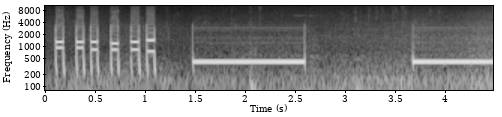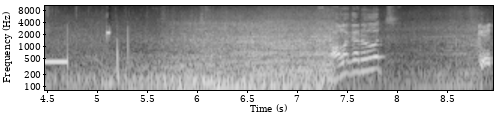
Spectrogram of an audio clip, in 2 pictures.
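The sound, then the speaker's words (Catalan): A quick burst of keypad dialing beeps, then two long, steady telephone ringing tones with a pause between, followed by rushing traffic-like noise. “Passa'm el telèfon, que truco un canut.”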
